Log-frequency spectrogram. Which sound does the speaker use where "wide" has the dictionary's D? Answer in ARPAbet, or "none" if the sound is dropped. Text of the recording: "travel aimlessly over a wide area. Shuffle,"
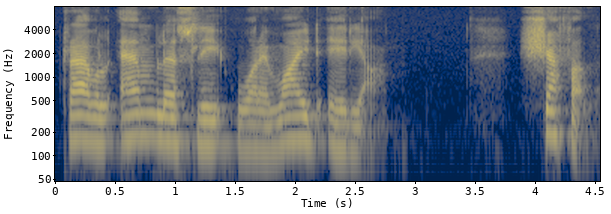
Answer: D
